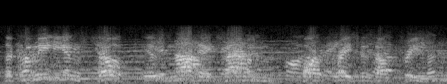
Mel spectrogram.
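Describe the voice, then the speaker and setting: A man's voice: high-pitched, steady tone, a little slow. A man playing a fervent patriotic voice of the American people in a 1940s radio pageant, declaiming with ringing deliberation. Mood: defiant, proud. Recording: dull old radio broadcast, loud music behind.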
